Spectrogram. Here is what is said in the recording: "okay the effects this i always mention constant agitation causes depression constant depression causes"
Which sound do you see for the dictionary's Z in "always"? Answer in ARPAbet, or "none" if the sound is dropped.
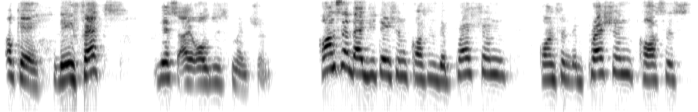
S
